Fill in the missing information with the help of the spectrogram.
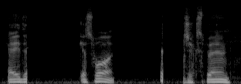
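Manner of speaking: lightly done British accent; a casual attempt at a British accent. Shown as a demonstration. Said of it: "do a British accent".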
